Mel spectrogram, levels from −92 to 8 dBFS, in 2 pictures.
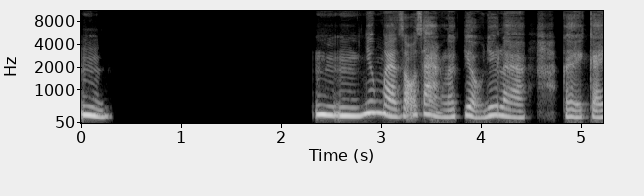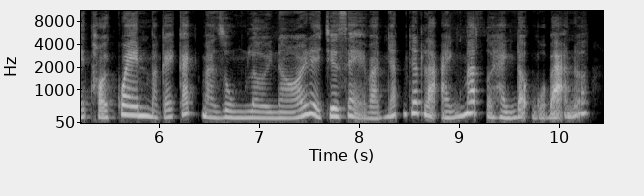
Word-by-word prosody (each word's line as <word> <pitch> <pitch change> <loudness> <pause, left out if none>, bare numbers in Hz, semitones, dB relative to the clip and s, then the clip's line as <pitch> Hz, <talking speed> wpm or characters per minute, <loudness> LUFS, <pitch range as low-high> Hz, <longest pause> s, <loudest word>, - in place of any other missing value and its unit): Ừm. 245 -6 +5 2.1
Ừm, 280 -2 +7
ừm, 245 -1 +6
nhưng 330 +1 +4
mà 245 -6 +4
rõ 230 +1 -1
ràng 275 -6 0
là, 210 - -1
kiểu 220 -3 -1
như 245 +6 +1
là, 205 -6 0 0.4
cái 210 -2 -2
cái 200 0 -1
thói - - 0
quen 260 -3 +4
mà 200 - -4
cái 200 +2 -5
cách 215 - -3
mà 215 -7 -3
dùng 180 0 -3
lời 180 -1 -3
nói 175 +8 -1
để 275 -7 +2
chia 230 +3 +2
sẻ 230 +2 -3
và 165 0 -4
nhất 245 +5 -4
nhất 320 -1 -1
là 255 - +2
ánh 195 +3 -3
mắt 325 +2 +3
rồi - - -5
hành 185 -2 -3
động - - -2
của - - -9
bạn - - +1
nữa, 310 - -4
225 Hz, 215 wpm, -21 LUFS, 195-260 Hz, 2.1 s, Ừm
